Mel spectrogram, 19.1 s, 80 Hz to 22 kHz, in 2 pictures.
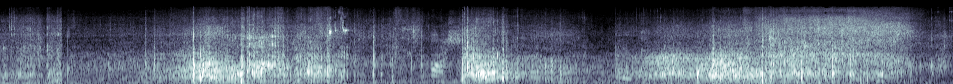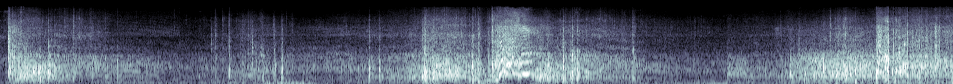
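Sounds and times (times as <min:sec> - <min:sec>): skateboard wheels rolling on concrete: 0:00.0 - 0:19.0
sharp skateboard knocks: 0:07.0 - 0:10.7.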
